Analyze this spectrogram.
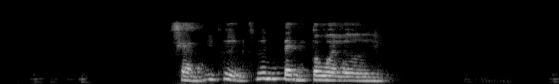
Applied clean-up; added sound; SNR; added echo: neural mask model DeepFilterNet 3.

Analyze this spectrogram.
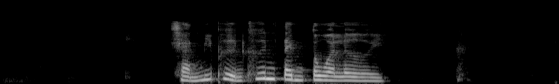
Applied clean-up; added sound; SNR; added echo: none; none; none; none.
